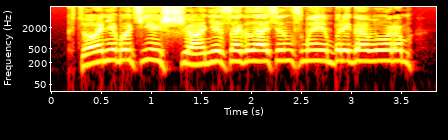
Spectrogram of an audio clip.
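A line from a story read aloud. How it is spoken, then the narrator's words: Booming voice. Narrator (Russian): прогремел Флэг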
